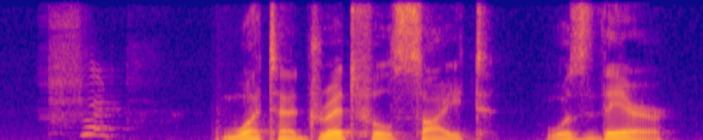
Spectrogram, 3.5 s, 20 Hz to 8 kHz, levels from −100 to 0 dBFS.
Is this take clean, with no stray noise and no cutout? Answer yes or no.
no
